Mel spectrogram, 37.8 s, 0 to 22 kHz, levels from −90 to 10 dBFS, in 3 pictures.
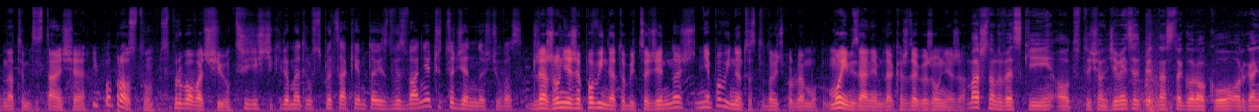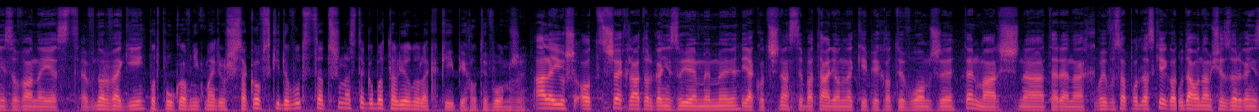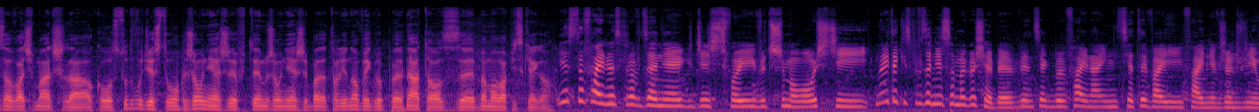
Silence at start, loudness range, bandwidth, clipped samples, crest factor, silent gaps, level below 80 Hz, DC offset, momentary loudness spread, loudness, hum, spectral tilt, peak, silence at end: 0 s; 2 LU; 17 kHz; under 0.1%; 20 dB; none; -54 dBFS; 0.1%; 7 LU; -29 LUFS; none; -5 dB/octave; -8 dBFS; 0 s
